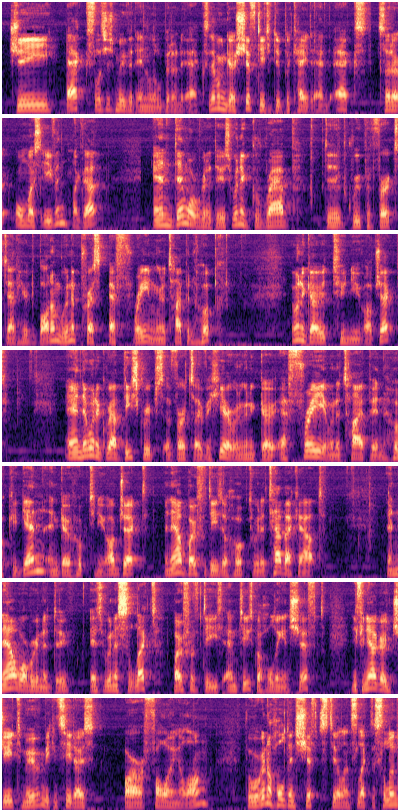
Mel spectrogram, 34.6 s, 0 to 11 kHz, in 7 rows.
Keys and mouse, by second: 0.1 g, 3.1 shift+d, 5.6 z, 6.6 Tab, 6.7 z, 7.2 alt+a, 7.8-26.2 drag, 11.2 F3, 12.6 o, 14.2 o, 18.4 F3, 23.0 Tab, 23.9 z, 26.2-27.8 middle drag, 27.8 shift+click, 27.9-34.0 shift+middle drag, 29.4 g, 34.0 shift+click.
